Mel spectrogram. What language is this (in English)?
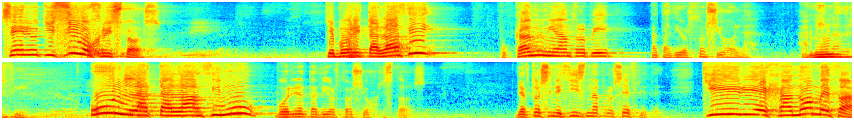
Greek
